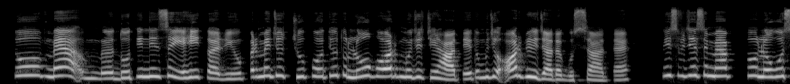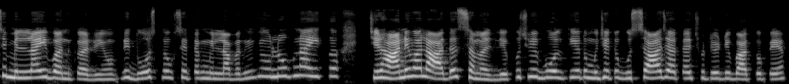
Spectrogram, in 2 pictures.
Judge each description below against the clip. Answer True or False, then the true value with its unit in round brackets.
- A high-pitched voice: True (315 Hz)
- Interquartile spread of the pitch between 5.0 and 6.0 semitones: True (5.3 semitones)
